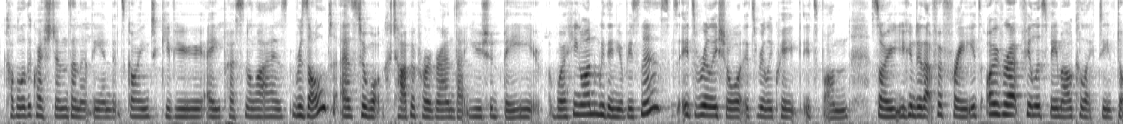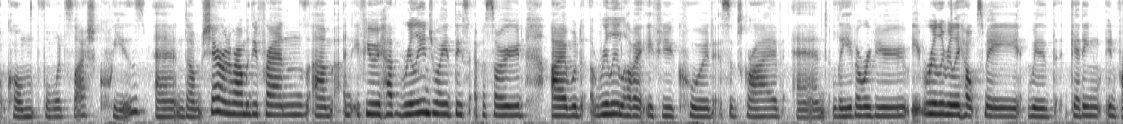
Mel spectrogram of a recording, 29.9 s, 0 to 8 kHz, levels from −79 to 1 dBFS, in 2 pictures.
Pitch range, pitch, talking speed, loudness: 190-230 Hz, 210 Hz, 185 wpm, -18 LUFS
